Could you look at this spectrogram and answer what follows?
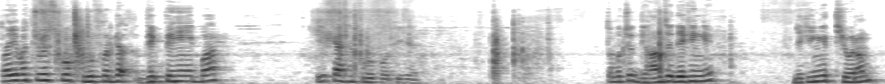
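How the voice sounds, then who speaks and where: High-voiced man teaching math. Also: normal speed, pauses often, noisy background. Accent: Hindi-accented English. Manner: patient, repeats questions to students. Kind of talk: classroom lesson.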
